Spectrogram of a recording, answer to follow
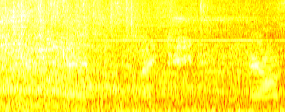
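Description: Steady low rumble of rocket-launch audio with faint, indistinct voices over it.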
